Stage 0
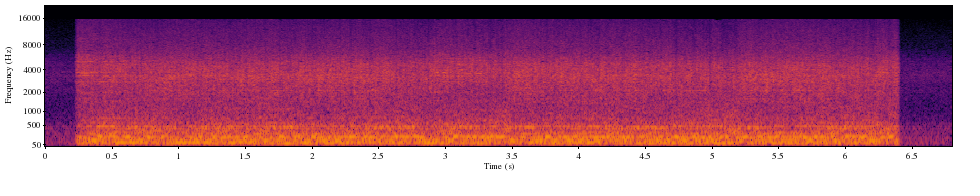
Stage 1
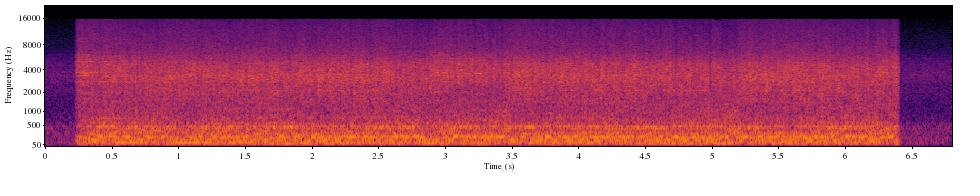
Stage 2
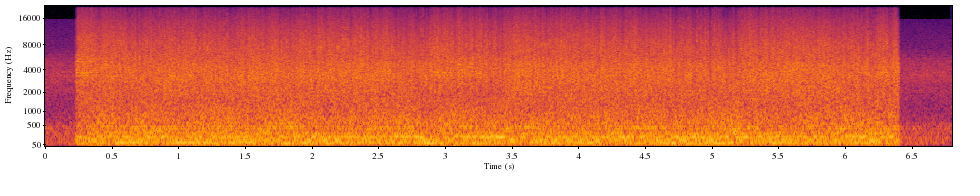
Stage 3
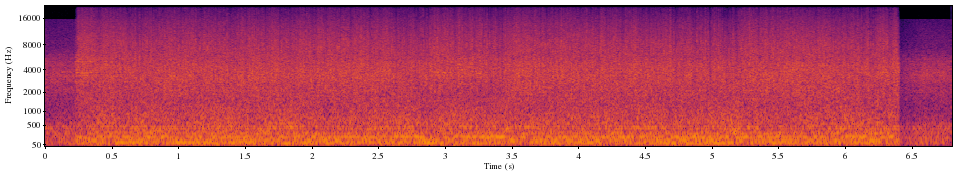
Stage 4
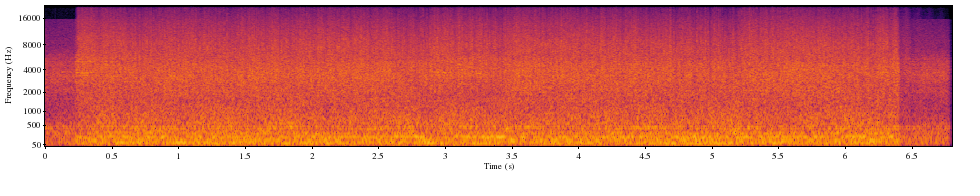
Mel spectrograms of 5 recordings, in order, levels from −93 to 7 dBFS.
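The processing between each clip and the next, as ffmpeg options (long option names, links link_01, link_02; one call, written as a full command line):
ffmpeg -i in.wav -af "lowshelf=frequency=250:gain=-5.5,volume=2dB" out.wav
ffmpeg -i in.wav -af "aeval=exprs='0.237*sin(PI/2*3.55*val(0)/0.237)':channel_layout=same,volume=7dB" out.wav
ffmpeg -i in.wav -af "alimiter=limit=-17dB:level=0:latency=1:release=265" out.wav
ffmpeg -i in.wav -af "aecho=1:1:86|172|258|344|430:0.251|0.128|0.0653|0.0333|0.017,volume=7.5dB" out.wav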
